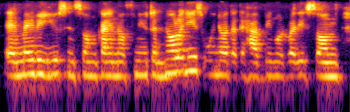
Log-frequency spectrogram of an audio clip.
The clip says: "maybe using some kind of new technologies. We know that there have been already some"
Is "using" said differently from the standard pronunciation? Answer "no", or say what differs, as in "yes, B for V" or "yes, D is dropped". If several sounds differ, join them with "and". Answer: yes, S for Z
